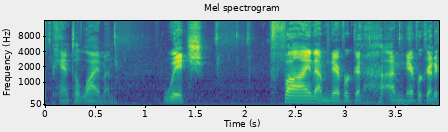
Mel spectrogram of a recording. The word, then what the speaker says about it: Pantalaimon: So whenever I saw Mon as a suffix for a name or anything like that, that's what I thought. So I was pronouncing kind of weird. According to the audiobook, it's Pantalaimon, which, fine, I'm never gonna call him that.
